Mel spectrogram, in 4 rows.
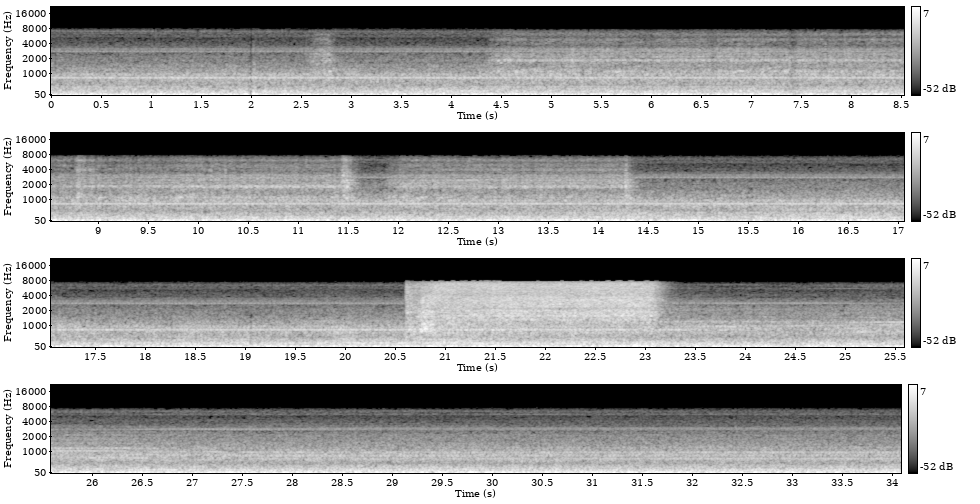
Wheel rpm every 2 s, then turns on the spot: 0, 0, 30, 160, 160, 180, 150, 120, 0, 0, 0, 0, 0, 0, 0, 0, 0.
none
